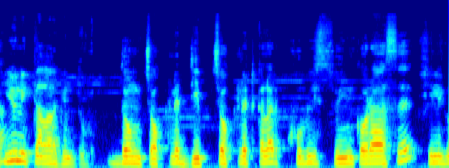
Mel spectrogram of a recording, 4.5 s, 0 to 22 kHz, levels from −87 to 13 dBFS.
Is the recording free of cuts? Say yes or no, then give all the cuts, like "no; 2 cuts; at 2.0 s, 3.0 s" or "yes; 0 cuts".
yes; 0 cuts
